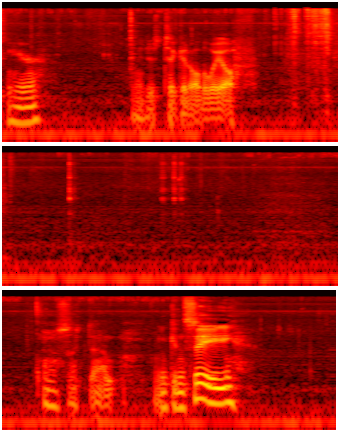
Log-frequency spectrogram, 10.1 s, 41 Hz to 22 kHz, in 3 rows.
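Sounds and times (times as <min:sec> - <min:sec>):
low steady hum: 0:00.0 - 0:10.0
cloth rustling: 0:02.6 - 0:03.6.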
